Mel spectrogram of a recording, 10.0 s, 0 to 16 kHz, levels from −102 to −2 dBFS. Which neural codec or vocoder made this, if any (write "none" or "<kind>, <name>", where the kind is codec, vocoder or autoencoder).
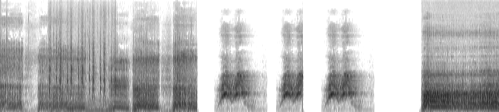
vocoder, BigVGAN v2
